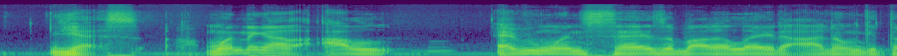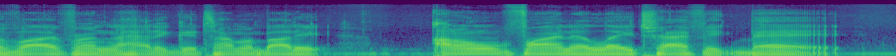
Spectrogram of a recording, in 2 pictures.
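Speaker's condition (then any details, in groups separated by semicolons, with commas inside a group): No condition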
